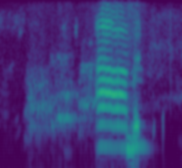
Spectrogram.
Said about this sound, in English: Oh, well, hold on. Let me get away from the dog. Sorry.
